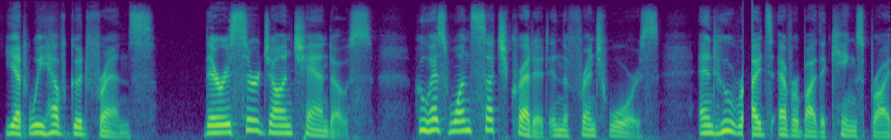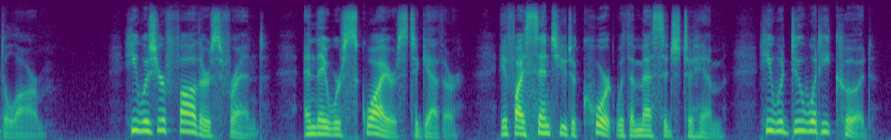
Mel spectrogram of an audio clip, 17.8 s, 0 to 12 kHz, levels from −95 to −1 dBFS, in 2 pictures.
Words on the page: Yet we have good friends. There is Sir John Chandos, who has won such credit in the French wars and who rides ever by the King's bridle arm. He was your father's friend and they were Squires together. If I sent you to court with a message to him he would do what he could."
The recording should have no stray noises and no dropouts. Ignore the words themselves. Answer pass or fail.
fail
